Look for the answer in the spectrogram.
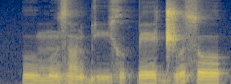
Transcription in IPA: uː˨ m ũ˨ z ã˨ ɡ͡b iː˨ ɣ ʊ˨ k͡p eː˦ d͡ʒ ʊ˨˦ s o˦

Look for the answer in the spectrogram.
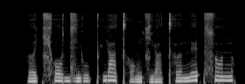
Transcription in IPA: ə˧ t͡ɕʰ o˦ d͡z j u˧ pʰ j a˥˧ t̪ʰ ɔ˨˩ ŋ ɕ j a˨˩ t̪ʰ ə˧ n̪ e˦ ʔ s ɔ̃˦ n

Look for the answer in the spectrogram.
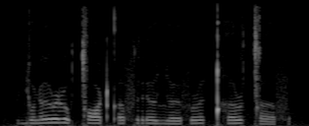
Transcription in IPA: ɟ u ɳ øː ɹ ɭ u ʔ ǀ ɔː ʈ kʼ əː f r øː ʎ øː f ɹ ø ǃʰ ə ɹ ǀ əː f

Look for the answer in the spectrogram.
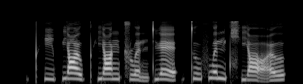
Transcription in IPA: pʰ i˧˥ p j ɑ˥˩ ʊ̯ pʰ j ɑ˥ ŋ ʈ͡ʂ w ə̰˨˩ n t̪ ɥ ɛ˥˩ | t̪ u˧˥ f w ə˥˩ n t͡ɕʰ j ɑ̰˨˩˦ ʊ̯

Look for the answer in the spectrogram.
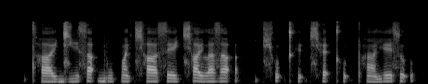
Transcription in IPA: tʰ a˨ ɪ̯ d͡ʑ i˨ s ä˦ ʔ b u˨ p ã˦˨ t͡ɕʰ ä˦ sʰ e˦ t͡ɕʰ a˦˨ ɪ̯ l ä˦˨ z ä˦ ʔ | t͡ɕʰ ʊ˦ ʔ kʰ ɪ˦ ʔ t͡ɕʰ ɛ˦ ʔ kʰ ʊ˦ ʔ pʰ ã˨ j e˦ s ʊ˦ ʔ

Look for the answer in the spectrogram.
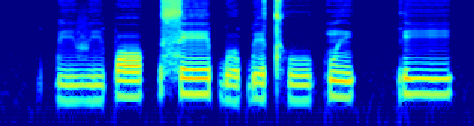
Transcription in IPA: k͡p i˨ β i˨ p ɔ˦ | s eː˦ ɓ ʊ˨ ɓ ɪ˨˦ tʰ uː˨ kʷ ĩ˦ | ɾ iː˦

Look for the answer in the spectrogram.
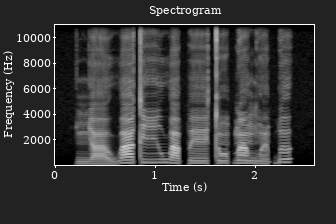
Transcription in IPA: ɲ aː˨ w a˦ t iː˦ w a˧ p eː˧ t ɔ̃˧ ɓ ã˦ ɡʷ ɛ̃˧ ɓ ə˦

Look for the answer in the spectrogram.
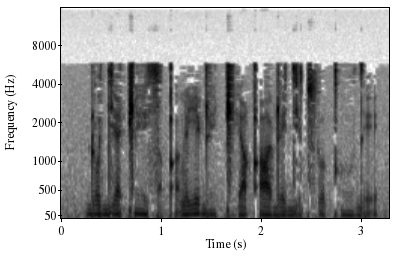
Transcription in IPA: ɖ o dʲ æ ǁ e̤ sʲ ə̰ qʼ ə̰ ɳ i ɖ e̤ ǁʰ e qʼ ɐ ɖ e dʲ ʊ t͡sʼ ʊ kʰ o̤ d̪ ḛ

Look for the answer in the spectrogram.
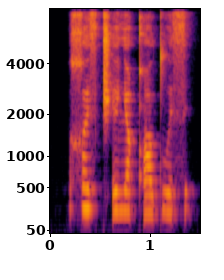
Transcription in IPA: χ e s t͡ʃʼ e lʲ æ qʼ ɒ tʷ e s

